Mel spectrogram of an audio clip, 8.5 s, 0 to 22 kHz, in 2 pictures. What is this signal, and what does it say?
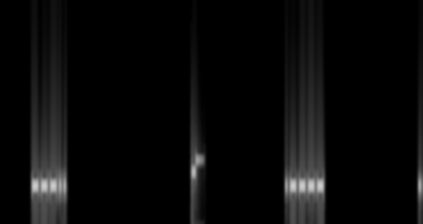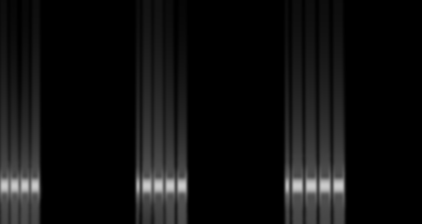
Morse code, heard as a keyed tone, about 48 wpm, spaced as for 9 wpm, 700 Hz. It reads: 8 1111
